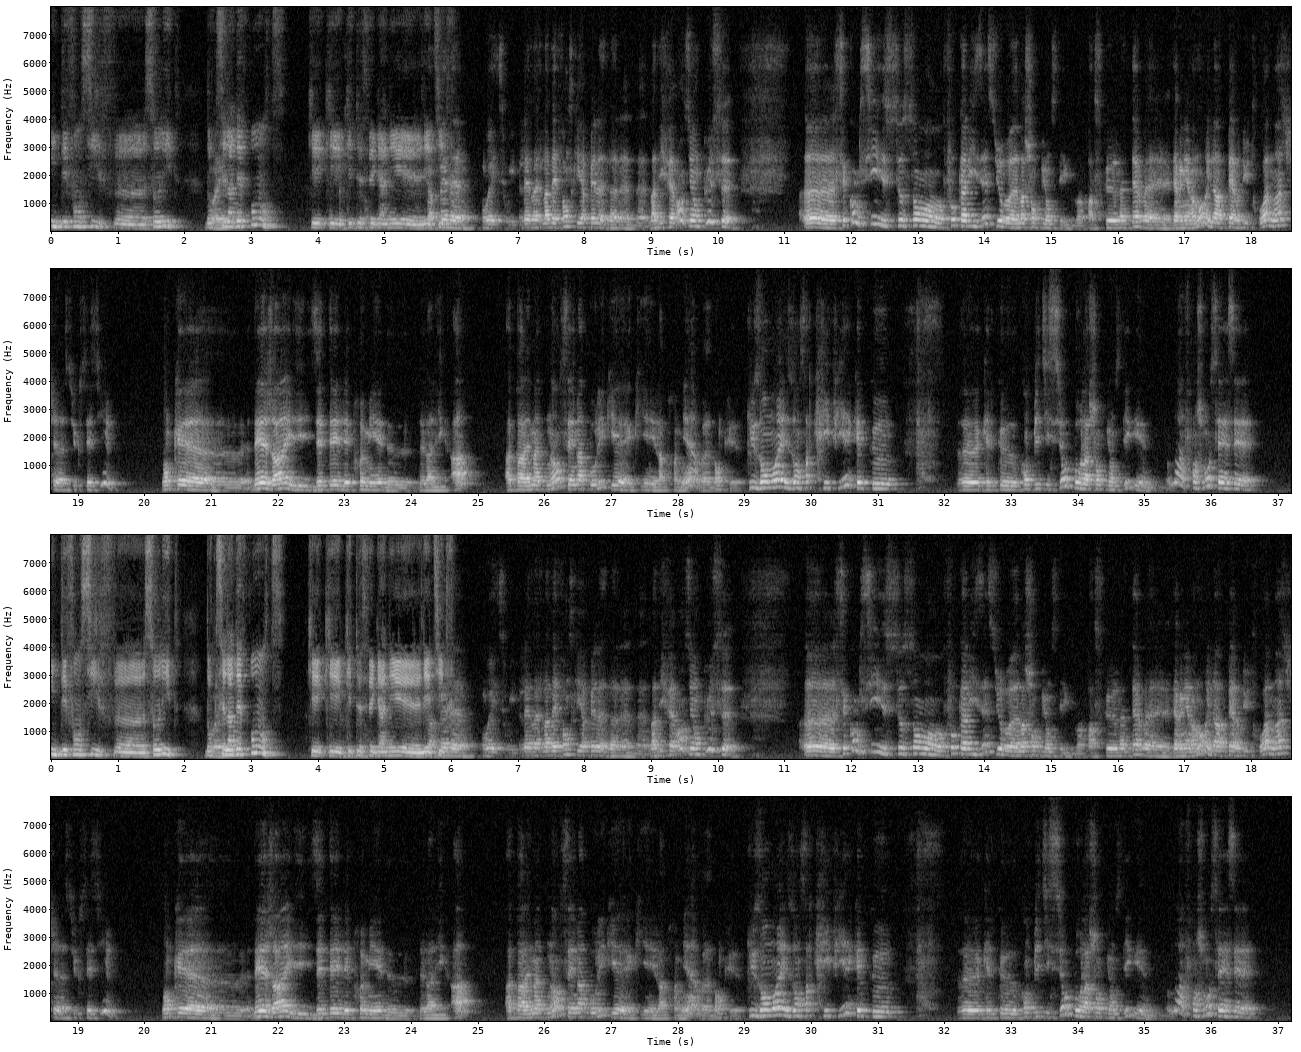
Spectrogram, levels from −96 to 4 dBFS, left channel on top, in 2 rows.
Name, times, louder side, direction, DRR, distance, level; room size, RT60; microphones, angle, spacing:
voice 1, 0.0-1.9 2.3-3.4 3.9-6.0, right 4 dB, 50° right, 0.3 m, -24 dB
voice 2, 5.6-10.2 10.6-10.8 11.2-19.5 20.3-24.9 25.4-31.3 31.6-31.8 32.2-36.6, left 3 dB, 30° left, 0.4 m, -25 dB
2.2 x 2.1 x 3.5 m
head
